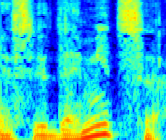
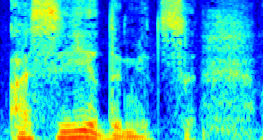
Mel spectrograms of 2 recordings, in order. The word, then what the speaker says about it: осведомиться: Ну, я думаю, что, конечно, «осведомлен» и только «осведомлен», но причина вопроса, мне кажется, заключается в том, что в глаголе, однокоренном глаголе, но только возвратном, «осведомиться», ударение падает все-таки на корень, а не на суффикс. Не «осведомиться», а «осведомиться». Вот, может быть, с этим связано то, что нашего слушателя заинтересовала эта форма.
